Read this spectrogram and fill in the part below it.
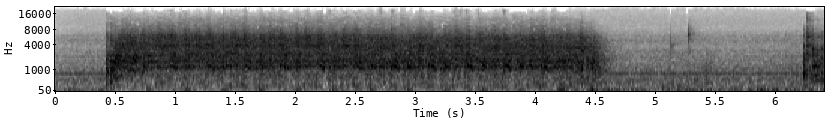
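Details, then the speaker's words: Polaris Magnum 425 liquid-cooled 4-stroke ATV, not run for 3 years, compression test cranking at wide-open throttle: starter turns about three beats a second with no firing and little resistance; about 60 psi, low compression. "It's like we have about 60 pounds. Which isn't a lot."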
